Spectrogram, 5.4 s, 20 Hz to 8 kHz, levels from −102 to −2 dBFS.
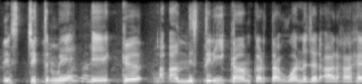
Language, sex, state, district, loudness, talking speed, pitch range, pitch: Hindi, male, Arunachal Pradesh, Lower Dibang Valley, -15 LUFS, 145 wpm, 160-205 Hz, 175 Hz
